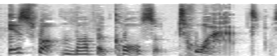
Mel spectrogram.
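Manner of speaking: high, pleased explanation; satisfied. A narrator's reading. Solange explaining a pet name, satisfied. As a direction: say it smugly pleased. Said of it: "Solange replied with satisfaction".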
